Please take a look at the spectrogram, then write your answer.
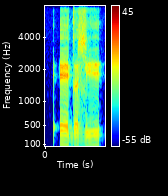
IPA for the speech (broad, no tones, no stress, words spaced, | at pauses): ʔɛɡɜ ɮɪ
